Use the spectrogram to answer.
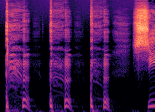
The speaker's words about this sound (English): C-O-U-G-H, coughing.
